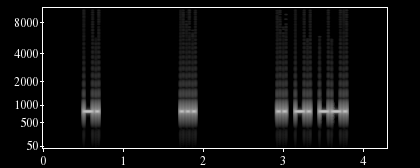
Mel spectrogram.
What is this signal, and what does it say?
Morse code, heard as a keyed tone, about 32 wpm, spaced as for 13 wpm, 800 Hz. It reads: NSING
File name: Special INGs / Special INGs-mp3s / VerySlowToFaster Ing @30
